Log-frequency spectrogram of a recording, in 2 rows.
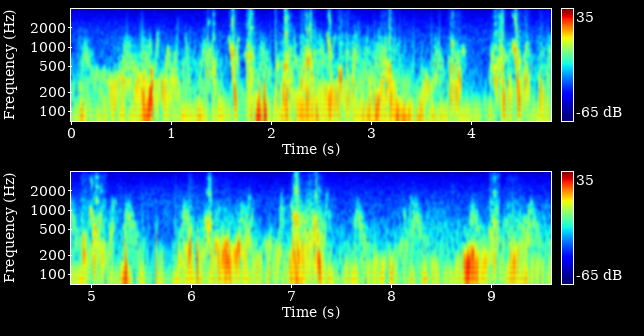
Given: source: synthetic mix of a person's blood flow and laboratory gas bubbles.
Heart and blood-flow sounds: Doppler ultrasound of blood flow; subclavian vein
1.33-1.47 s: bubbles
1.55-1.90 s: bubbles
2.04-2.48 s: bubbles
2.55-2.88 s: bubbles
3.08-3.28 s: bubbles
3.76-3.96 s: bubbles
4.20-4.62 s: bubbles
4.65-4.81 s: bubbles
4.90-5.17 s: bubbles
5.95-6.04 s: bubbles
6.13-6.37 s: bubbles
6.98-7.42 s: bubbles
8.98-9.10 s: bubbles
9.16-9.30 s: bubbles
From the record:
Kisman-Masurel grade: 232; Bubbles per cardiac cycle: several, 3 to 8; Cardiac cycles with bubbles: 50 to 99%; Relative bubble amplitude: moderate (0.250 to 0.450); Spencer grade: 3 (all of the cardiac periods contain showers or single bubble signals, but not dominating or overriding the cardiac motion signals); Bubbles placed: anywhere in the cardiac cycle

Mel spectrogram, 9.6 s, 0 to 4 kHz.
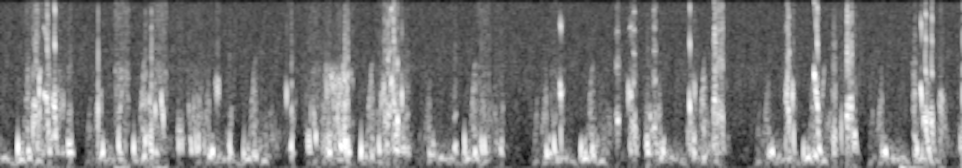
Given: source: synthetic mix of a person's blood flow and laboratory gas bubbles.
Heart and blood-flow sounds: Doppler ultrasound of blood flow; precordium
0.24-0.74 s: bubbles
0.95-1.05 s: bubbles
1.15-1.29 s: bubbles
1.42-1.68 s: bubbles
1.75-2.08 s: bubbles
2.14-2.21 s: bubbles
2.26-2.35 s: bubbles
2.83-2.96 s: bubbles
3.04-3.54 s: bubbles
3.75-4.10 s: bubbles
4.53-4.58 s: bubbles
4.77-4.90 s: bubbles
4.93-5.04 s: bubbles
5.50-5.67 s: bubbles
6.14-6.21 s: bubbles
6.25-6.39 s: bubbles
6.42-6.60 s: bubbles
6.85-6.99 s: bubbles
7.10-7.28 s: bubbles
7.83-7.98 s: bubbles
8.10-8.24 s: bubbles
8.31-8.60 s: bubbles
9.11-9.45 s: bubbles
9.56-9.63 s: bubbles
From the record:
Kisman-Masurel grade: 343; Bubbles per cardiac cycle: rolling drumbeat, 9 or more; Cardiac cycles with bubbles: 100%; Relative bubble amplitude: loud (0.450 to 0.775); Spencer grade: 3 (all of the cardiac periods contain showers or single bubble signals, but not dominating or overriding the cardiac motion signals); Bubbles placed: only in the low amplitude regions of the cardiac cycle

